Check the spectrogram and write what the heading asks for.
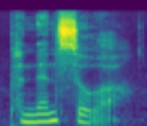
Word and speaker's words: peninsula: 那 Peninsula 的 PE 就是发成 P， E 是发耳的音。接下来 ,nin 是 nin, 然后 sula 的 su 是短一点点 ,peninsula, 最后的 la 不用念成 la, 只要轻轻念成 le 的感觉就可以，所以 peninsula, 那念快一点点 Peninsula。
